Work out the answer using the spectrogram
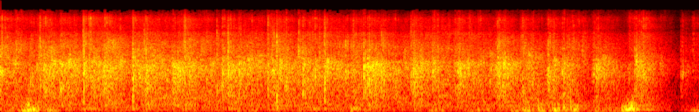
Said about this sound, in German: Der darf jetzt auf die Bühne kommen. Herzlichen Applaus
